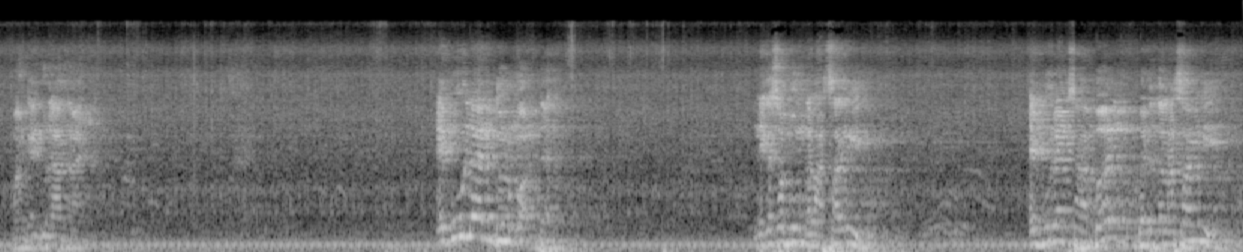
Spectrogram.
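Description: A man speaks with animation through a microphone over a loudspeaker, in bursts with pauses.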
